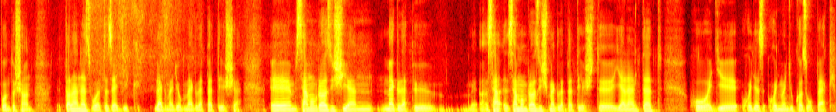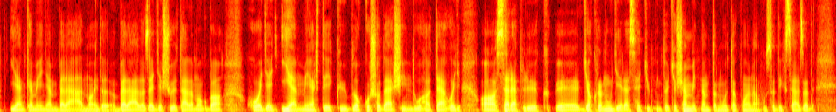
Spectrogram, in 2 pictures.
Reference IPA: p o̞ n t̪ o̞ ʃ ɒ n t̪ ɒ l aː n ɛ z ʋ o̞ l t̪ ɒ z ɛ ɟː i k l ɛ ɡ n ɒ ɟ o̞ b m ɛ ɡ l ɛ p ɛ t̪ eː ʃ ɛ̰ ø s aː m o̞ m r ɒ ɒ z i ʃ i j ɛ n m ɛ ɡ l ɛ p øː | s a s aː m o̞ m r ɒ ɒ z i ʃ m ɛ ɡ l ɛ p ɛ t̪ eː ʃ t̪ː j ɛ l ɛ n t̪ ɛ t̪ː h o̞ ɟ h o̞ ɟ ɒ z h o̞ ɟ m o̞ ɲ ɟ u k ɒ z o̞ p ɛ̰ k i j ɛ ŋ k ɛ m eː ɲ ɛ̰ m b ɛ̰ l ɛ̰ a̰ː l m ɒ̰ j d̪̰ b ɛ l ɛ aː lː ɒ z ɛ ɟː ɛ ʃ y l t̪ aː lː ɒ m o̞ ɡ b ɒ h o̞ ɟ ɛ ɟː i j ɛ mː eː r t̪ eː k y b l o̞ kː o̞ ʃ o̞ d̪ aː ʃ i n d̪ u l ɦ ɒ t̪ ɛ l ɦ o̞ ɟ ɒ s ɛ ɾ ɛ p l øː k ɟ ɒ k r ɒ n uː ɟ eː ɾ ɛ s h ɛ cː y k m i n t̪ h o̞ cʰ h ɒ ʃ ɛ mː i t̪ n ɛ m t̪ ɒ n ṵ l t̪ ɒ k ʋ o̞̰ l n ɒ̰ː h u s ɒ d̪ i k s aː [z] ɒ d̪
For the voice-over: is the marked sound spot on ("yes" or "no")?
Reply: yes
